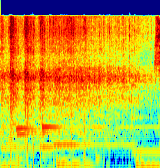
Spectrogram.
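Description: Braun electric blade coffee grinder, used as a spice grinder, running as it grinds whole mahlab seeds to powder; the noise weakens toward the end. Background music plays underneath.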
